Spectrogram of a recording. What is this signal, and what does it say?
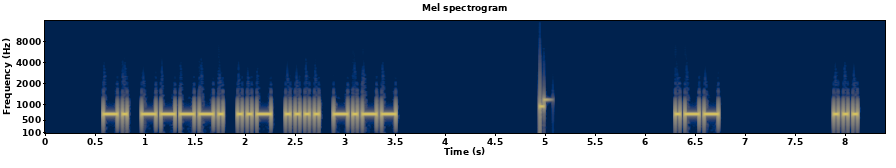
Morse code, heard as a keyed tone, about 25 wpm, spaced as for 16 wpm, 700 Hz. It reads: N9UHY WS
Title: USA Call Signs - 5 Characters - 8x Character Spacing - 25wpm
